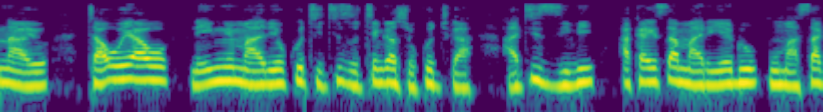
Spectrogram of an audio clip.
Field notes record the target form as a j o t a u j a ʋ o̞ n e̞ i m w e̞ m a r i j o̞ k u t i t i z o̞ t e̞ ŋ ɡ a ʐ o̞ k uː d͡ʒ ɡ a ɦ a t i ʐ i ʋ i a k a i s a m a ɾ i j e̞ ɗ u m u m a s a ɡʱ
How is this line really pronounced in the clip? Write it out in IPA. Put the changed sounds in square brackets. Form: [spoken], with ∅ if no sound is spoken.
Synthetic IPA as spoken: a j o t a u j a [w] o̞ n e̞ i m w e̞ m a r i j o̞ k u t i t i z o̞ t e̞ ŋ ɡ a ʐ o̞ k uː d͡ʒ ɡ a ɦ a t i [z] i ʋ i a k a i s a m a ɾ i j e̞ ɗ u m u m a s a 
